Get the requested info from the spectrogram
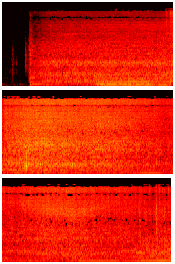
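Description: Vax upright vacuum cleaner switching on about half a second in and running over carpet scattered with debris. It gets louder and hissier from about three and a half seconds as it takes up the mix.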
